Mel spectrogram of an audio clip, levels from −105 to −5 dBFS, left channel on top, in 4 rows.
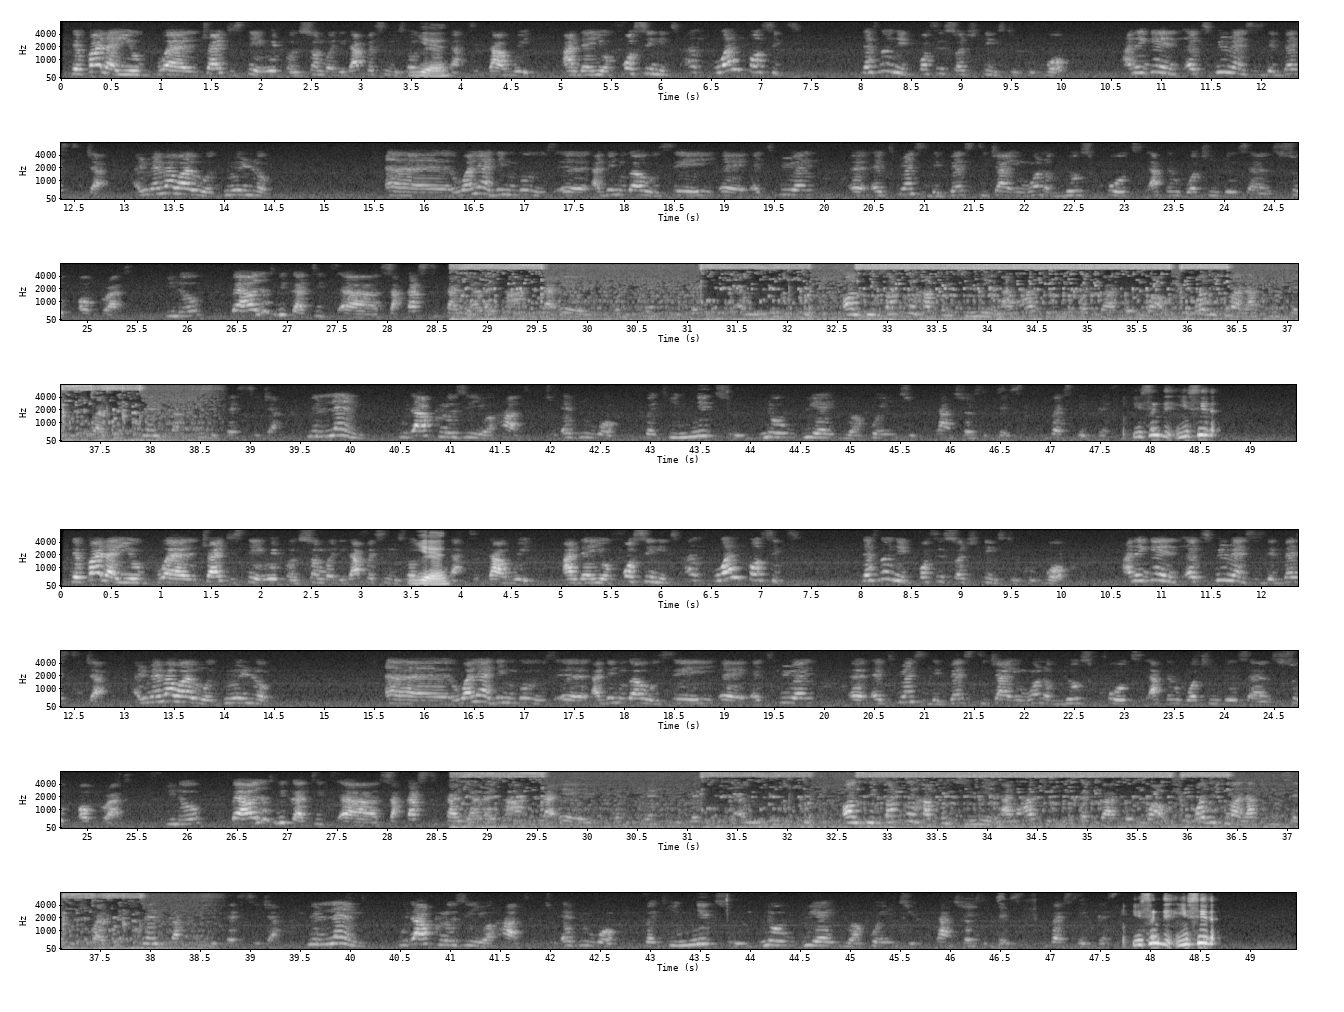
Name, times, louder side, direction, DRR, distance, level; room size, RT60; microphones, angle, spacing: voice 1, 0.1-1.6 1.9-3.0 3.5-3.6 3.9-4.0 4.3-4.7 5.0-7.0 8.0-8.7 8.9-9.0 9.9-10.0 10.6-11.8 12.2-12.4 12.7-12.8 13.1-14.4 15.6-17.1 17.4-19.9 20.3-20.9 21.3-21.4 21.7-22.6 22.8-23.3 23.6-23.7 24.0-24.4 24.9-25.3 25.8-26.1 26.4-27.2 27.5-28.3 28.6-30.0 30.6-30.7 31.4-31.7 32.5-34.5 35.1-35.3 35.6-35.8 36.1-36.7 37.0-37.1 37.4-37.5 37.9-38.3 38.8-38.9 39.6-40.1 40.6-41.7 42.1-42.6 43.0-43.6 43.8-45.4 45.9-46.0 47.0-47.1, right 3 dB, 30° right, 0.8 m, -32 dB
voice 2, 3.5-3.9 47.8-48.6, right 7 dB, 85° right, 0.3 m, -21 dB
sound 1, 28.6-38.6, left 8 dB, 60° left, 1.2 m, -24 dB
3.7 x 2.8 x 4.7 m
head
